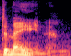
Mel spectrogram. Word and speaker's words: Demesne: It's pronounced domain.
